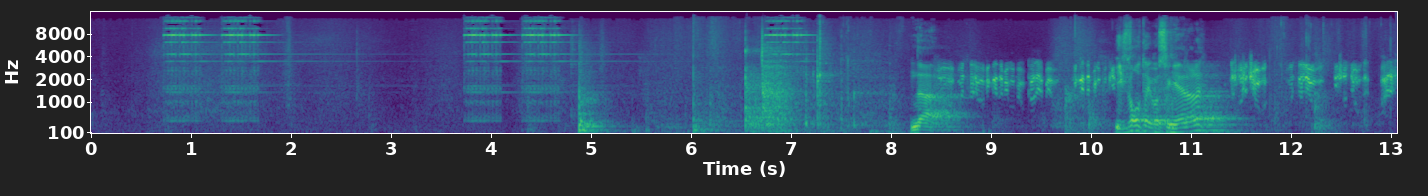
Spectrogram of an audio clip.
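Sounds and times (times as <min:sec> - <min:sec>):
telephone bell ringing: 0:00.6 - 0:07.9.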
